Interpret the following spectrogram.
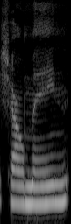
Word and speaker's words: Shaoman: that it is pronounced sinen much like the Gaelic version but it's spelled slightly different some people pronounce it Shain we don't get a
